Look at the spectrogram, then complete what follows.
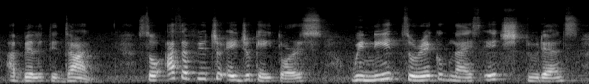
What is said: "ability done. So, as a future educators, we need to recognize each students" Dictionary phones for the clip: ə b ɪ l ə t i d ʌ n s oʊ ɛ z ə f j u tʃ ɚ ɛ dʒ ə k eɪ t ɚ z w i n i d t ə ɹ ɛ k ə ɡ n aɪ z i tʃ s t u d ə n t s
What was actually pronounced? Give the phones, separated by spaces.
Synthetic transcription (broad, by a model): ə b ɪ l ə t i d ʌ n s oʊ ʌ s ə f j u tʃ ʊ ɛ dʒ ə k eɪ t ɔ s w i n i d t ə ɹ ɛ k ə ɡ n aɪ s i tʃ s t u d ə n t s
